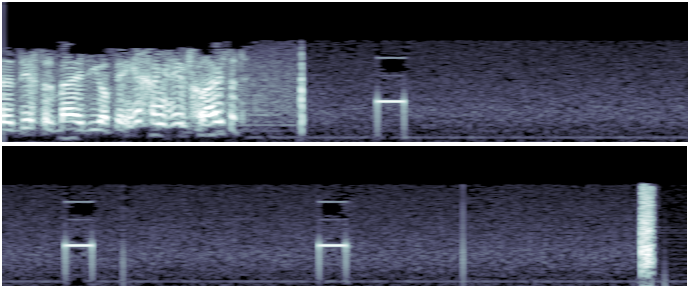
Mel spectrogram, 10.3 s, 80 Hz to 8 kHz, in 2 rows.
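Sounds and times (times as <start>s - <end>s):
speech: 0.0s - 2.0s
steady band-limited radio static: 0.0s - 2.3s.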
